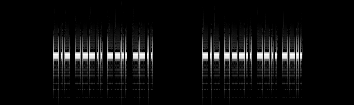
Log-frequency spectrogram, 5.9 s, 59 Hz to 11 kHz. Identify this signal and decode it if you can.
Morse code, heard as a keyed tone, about 40 wpm, 700 Hz. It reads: K8ZZ K8ZZ
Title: Call Signs Repeated 3x - 40wpm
